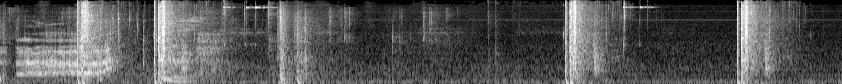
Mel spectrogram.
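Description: Gunshots ring out sharply, a few seconds apart, with a short echo.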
